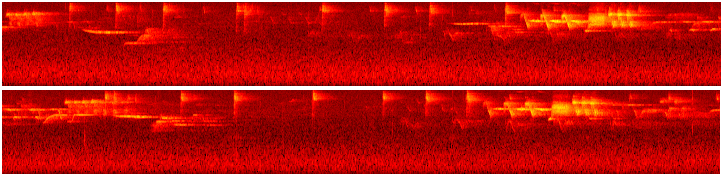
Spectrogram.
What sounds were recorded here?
Hermit Thrush song, warbler song, unidentified bird chip note, Western Tanager song, Black-headed Grosbeak song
